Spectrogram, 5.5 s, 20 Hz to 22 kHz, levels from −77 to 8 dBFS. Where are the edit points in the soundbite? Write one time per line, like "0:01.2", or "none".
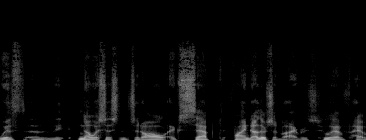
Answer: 0:03.4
